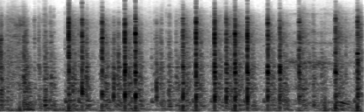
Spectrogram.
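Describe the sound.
Typewriter keys clack in a fast, steady run of many sharp strikes with slightly uneven spacing. The typing is clear and goes on for the whole stretch without talk.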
